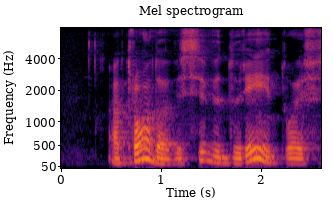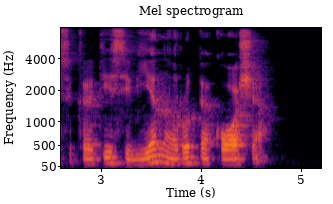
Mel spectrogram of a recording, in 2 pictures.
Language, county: Lithuanian, Vilnius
